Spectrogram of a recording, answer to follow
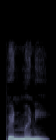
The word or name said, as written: ಪೆಣ್ಮಣಿ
